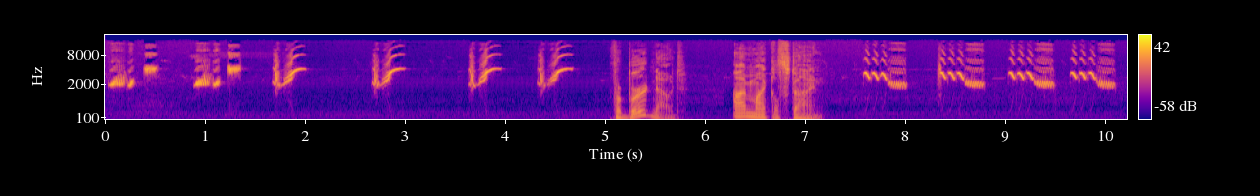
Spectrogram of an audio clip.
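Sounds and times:
Northern Mockingbird song with whistled upslurs: 0:00.0 - 0:04.8, 0:07.4 - 0:10.2
speech: 0:05.1 - 0:07.2.

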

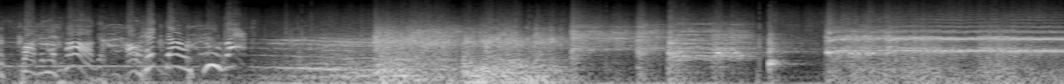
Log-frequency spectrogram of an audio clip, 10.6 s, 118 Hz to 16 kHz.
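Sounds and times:
speech: 0:00.0 - 0:03.1
small airplane's failing motor roaring: 0:02.4 - 0:07.2, 0:08.2 - 0:10.6.

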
